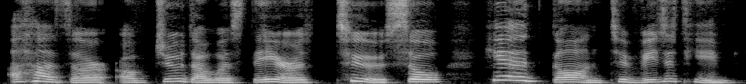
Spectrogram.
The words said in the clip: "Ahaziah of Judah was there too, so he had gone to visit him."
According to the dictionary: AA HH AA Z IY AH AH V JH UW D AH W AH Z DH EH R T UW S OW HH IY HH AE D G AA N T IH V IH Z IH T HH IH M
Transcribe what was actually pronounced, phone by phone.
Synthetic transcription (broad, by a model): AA HH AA Z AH AH V JH UW D AH W AH Z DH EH R T UW S OW HH IY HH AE D G AA N T IH V IH Z IH T HH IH M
